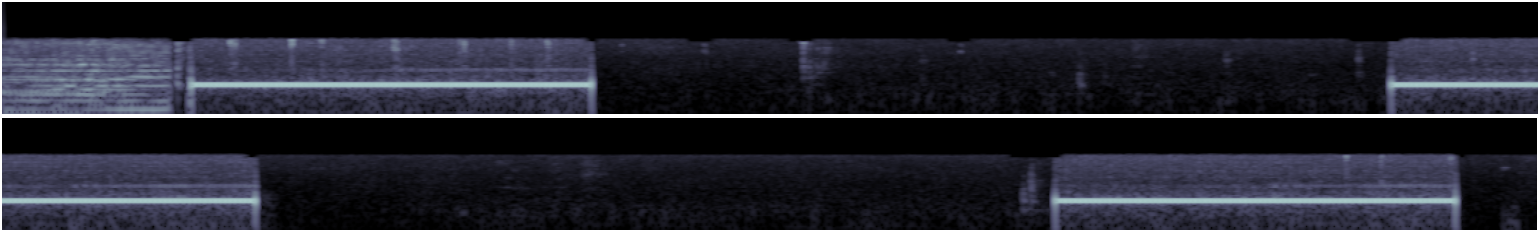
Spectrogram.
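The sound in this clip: Telephone ringback tone while a call is being connected: three steady, pure mid-pitched tones about two seconds long, separated by roughly four-second silences, after a short burst of noise at the start.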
